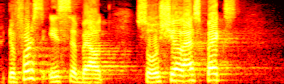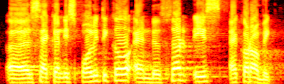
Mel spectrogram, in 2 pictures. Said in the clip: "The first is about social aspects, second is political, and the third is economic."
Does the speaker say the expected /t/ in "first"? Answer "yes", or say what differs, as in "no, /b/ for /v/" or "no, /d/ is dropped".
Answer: yes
